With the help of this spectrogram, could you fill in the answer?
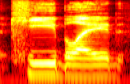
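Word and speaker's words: χ-blade: He's trying to form the Keyblade. It has an X with a blade, but it's pronounced Keyblade.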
